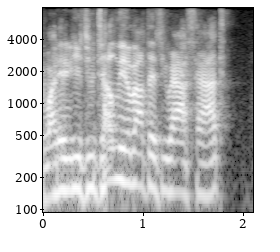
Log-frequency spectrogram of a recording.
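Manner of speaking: mock annoyed, angry, scolding tone.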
